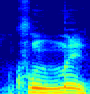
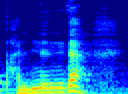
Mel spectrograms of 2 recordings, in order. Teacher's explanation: 조음 방법이 바뀐 거죠. 조음 방법은 바뀌는데 조음의 위치는 바뀌지 않습니다. 조음의 위치는 기억이 여린 입천장 소리인데 여린 입천장이면서 비음인 이응으로 바뀌었고요. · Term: 비음화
